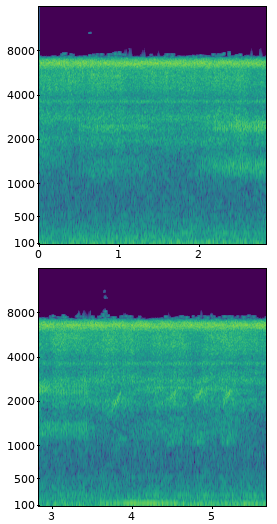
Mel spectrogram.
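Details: Male cicadas chirping to attract females at summer dusk in Georgia, USA: a dense, unbroken high-pitched buzzing drone, with faint lower warbling calls drifting in behind it.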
